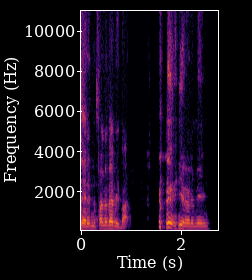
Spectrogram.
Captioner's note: chuckles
